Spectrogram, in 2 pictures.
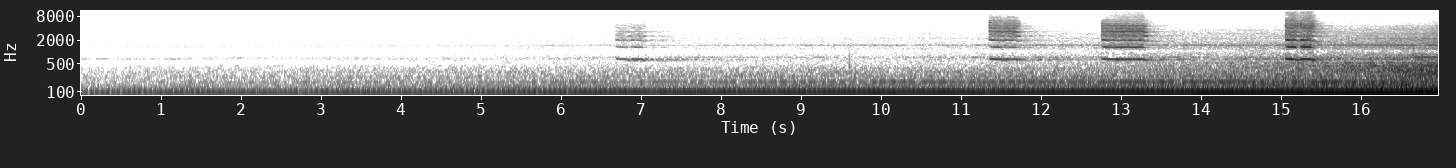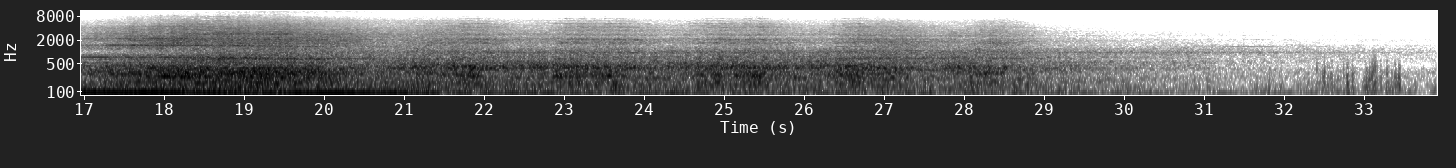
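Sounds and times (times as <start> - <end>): diesel locomotive engine drone: 0.0 - 33.9
train cars rumbling past: 0.0 - 33.9
locomotive horn blasts: 6.6 - 7.8, 10.4 - 13.9, 15.0 - 15.9, 16.5 - 18.0.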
